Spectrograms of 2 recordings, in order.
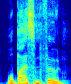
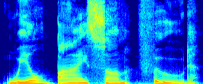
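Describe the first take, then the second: First: The sentence is said quickly and smoothly. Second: The sentence is said slowly and carefully.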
